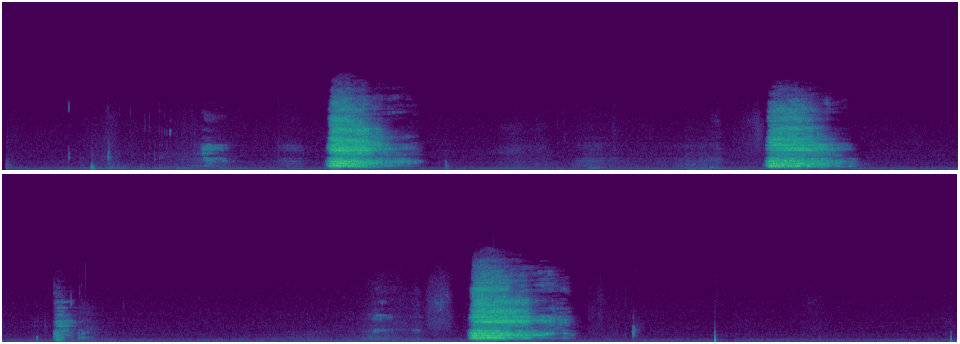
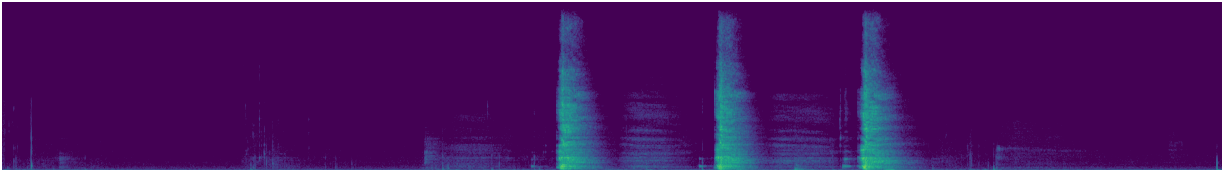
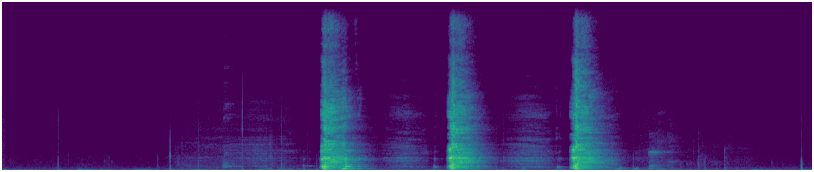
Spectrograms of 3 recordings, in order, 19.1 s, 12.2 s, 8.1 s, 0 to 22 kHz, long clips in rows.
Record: {"exhalation_length": "19.1 s", "exhalation_amplitude": 8802, "exhalation_signal_mean_std_ratio": 0.26, "three_cough_length": "12.2 s", "three_cough_amplitude": 13334, "three_cough_signal_mean_std_ratio": 0.2, "cough_length": "8.1 s", "cough_amplitude": 15717, "cough_signal_mean_std_ratio": 0.25, "survey_phase": "alpha (2021-03-01 to 2021-08-12)", "age": "45-64", "gender": "Male", "wearing_mask": "No", "symptom_fatigue": true, "symptom_headache": true, "smoker_status": "Ex-smoker", "respiratory_condition_asthma": false, "respiratory_condition_other": false, "recruitment_source": "Test and Trace", "submission_delay": "1 day", "covid_test_result": "Positive", "covid_test_method": "RT-qPCR", "covid_ct_value": 27.1, "covid_ct_gene": "ORF1ab gene"}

